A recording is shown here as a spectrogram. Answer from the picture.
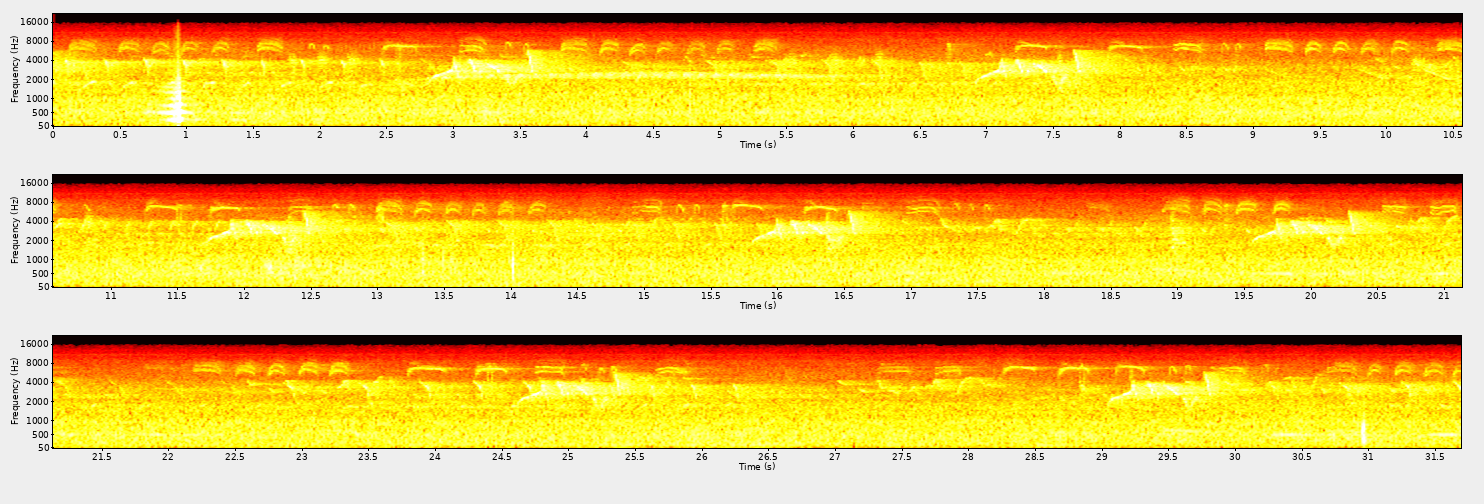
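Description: A songbird sings one short rising song about every four seconds over a steady outdoor hiss. A single sharp knock comes about a second in.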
